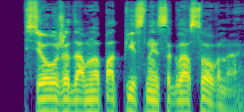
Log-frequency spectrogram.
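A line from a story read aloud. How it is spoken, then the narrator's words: Irritated, dismissive. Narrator (Russian): раздраженно отмахнулся Бежанов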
